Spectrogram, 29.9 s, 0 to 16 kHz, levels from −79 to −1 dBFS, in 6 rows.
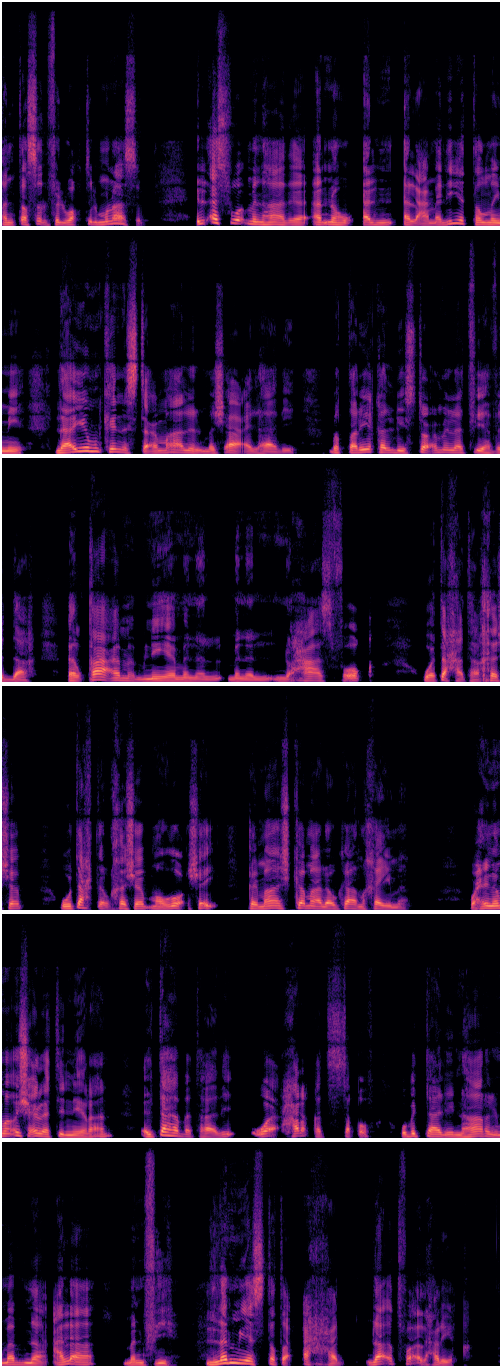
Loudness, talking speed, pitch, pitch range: -27 LUFS, 115 wpm, 145 Hz, 125-160 Hz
